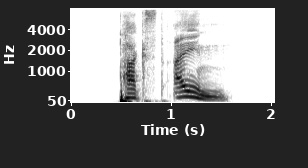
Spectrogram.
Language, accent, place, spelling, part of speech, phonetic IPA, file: German, Germany, Berlin, packst ein, verb, [ˌpakst ˈaɪ̯n], De-packst ein.ogg
- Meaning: second-person singular present of einpacken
